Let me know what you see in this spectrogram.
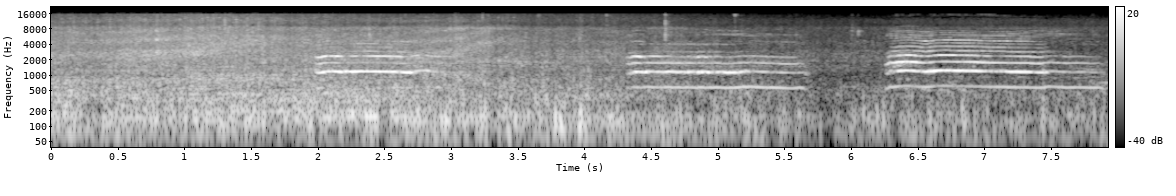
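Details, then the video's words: Male cat calling a wild female: three drawn-out meows, the last loud, rich and rising slightly at the start, following each other within a few seconds over low traffic rumble. "Suara Jantan Kucing Panggil betina Liar"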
